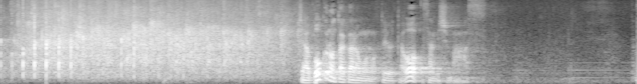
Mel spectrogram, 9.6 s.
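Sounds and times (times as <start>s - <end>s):
audience applause: 0.0s - 4.5s
speech: 4.5s - 7.2s.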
